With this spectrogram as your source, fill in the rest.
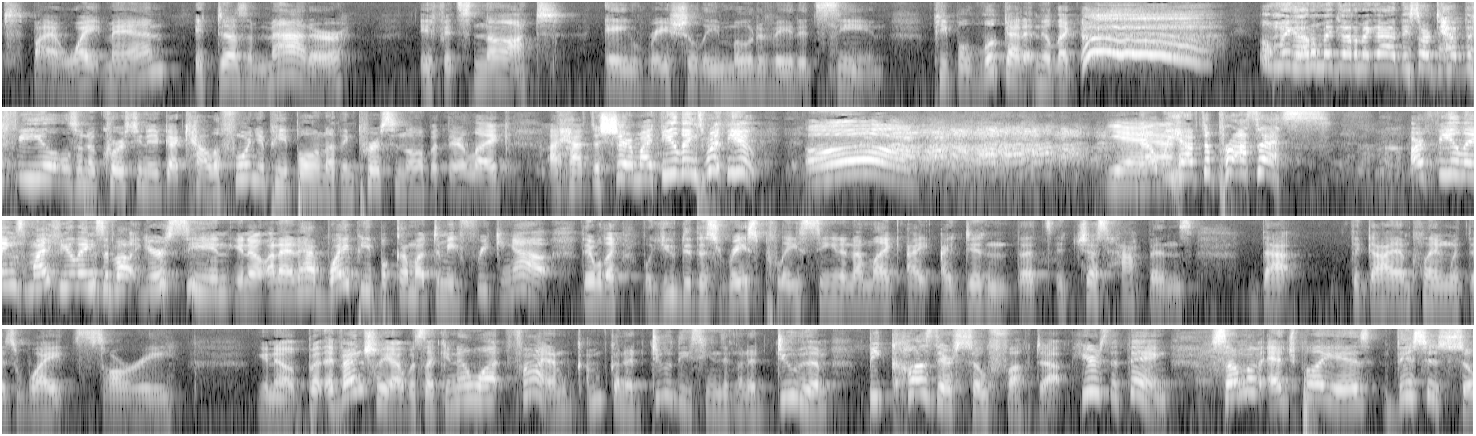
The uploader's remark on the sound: AUDIENCE Q&A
